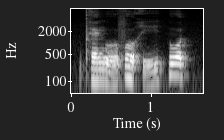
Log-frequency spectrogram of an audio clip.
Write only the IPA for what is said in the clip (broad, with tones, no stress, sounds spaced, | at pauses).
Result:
pʰ ɛː˧ ŋ ʋ oː˩˧ f oː˥˨ h iː˩˧ | ʋ o˥˨ t̚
